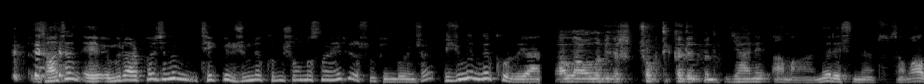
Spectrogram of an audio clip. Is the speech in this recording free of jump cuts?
no; 1 cut; at 5.4 s

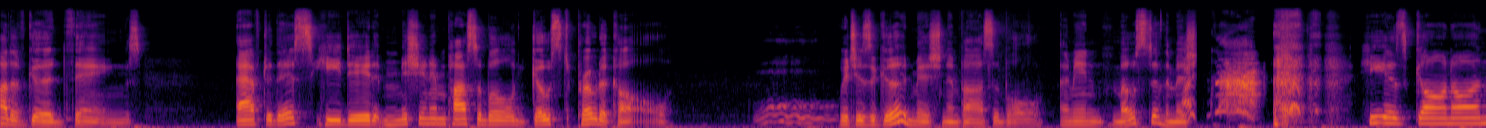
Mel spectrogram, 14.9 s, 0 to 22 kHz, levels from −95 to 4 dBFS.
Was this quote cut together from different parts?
yes; 1 cut; at 12.0 s

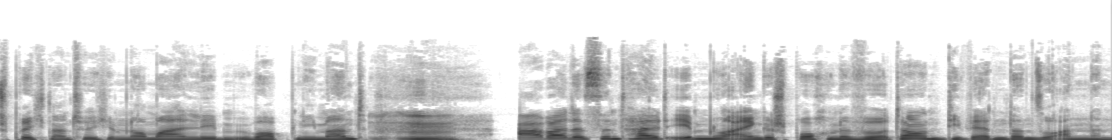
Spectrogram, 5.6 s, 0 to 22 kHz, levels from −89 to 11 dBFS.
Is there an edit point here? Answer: no; 0 cuts

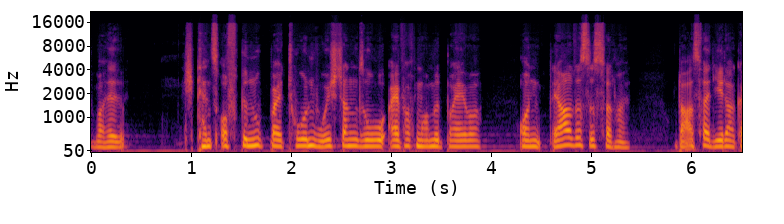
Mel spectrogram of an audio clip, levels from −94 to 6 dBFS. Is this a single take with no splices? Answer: no; 1 cut; at 4.2 s

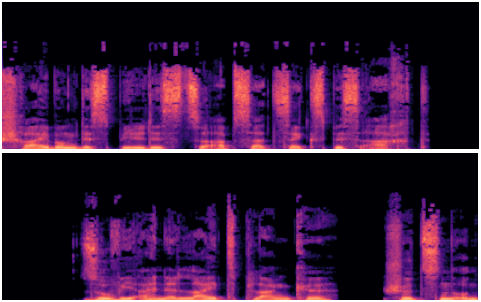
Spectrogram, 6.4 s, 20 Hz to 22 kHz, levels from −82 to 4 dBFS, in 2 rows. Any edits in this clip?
no; 0 cuts

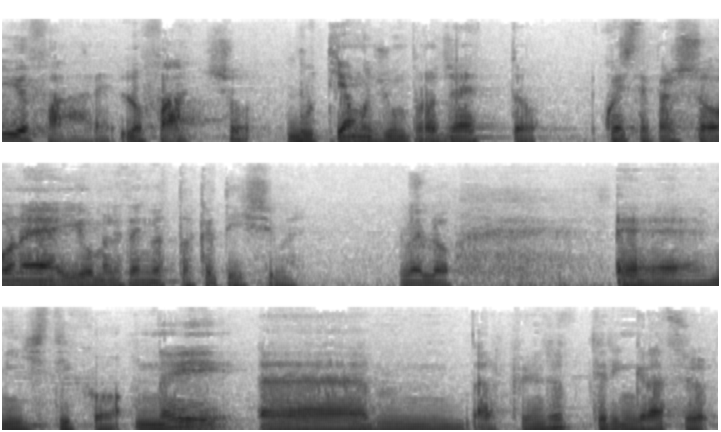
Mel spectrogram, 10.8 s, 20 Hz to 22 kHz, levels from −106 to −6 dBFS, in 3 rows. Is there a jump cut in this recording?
yes; 2 cuts; at 5.6 s, 7.8 s

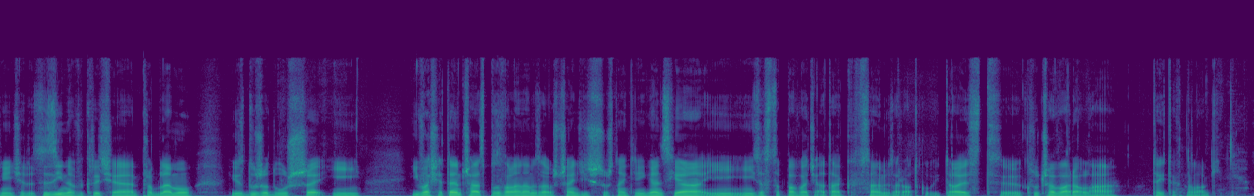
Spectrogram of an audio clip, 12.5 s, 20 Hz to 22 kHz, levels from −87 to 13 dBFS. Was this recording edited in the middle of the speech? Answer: no; 0 cuts

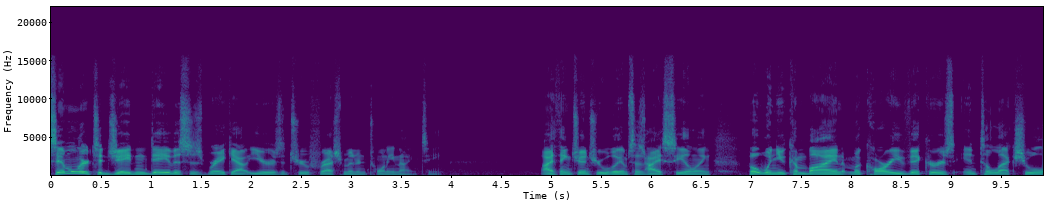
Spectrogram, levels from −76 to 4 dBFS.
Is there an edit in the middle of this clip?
yes; 2 cuts; at 4.9 s, 5.9 s

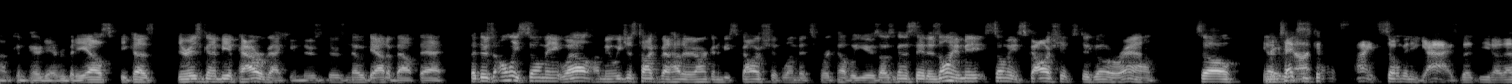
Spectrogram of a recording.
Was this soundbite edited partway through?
no; 0 cuts

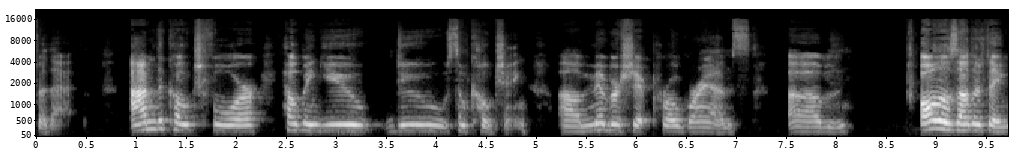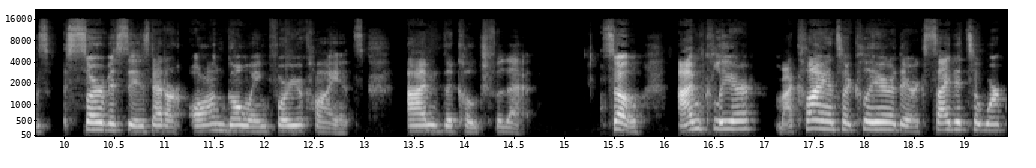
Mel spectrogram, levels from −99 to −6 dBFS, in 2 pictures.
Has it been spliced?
no; 0 cuts

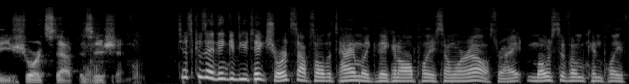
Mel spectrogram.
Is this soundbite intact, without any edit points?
yes; 0 cuts

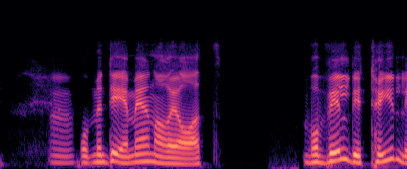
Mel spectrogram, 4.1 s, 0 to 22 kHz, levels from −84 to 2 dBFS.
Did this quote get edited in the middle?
no; 0 cuts

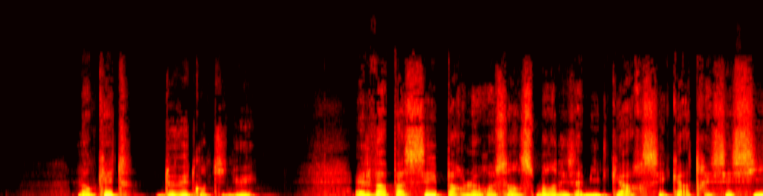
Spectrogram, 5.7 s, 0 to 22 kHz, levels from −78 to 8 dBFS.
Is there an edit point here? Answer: yes; 1 cut; at 1.4 s

